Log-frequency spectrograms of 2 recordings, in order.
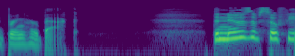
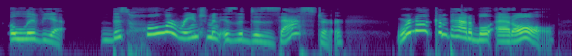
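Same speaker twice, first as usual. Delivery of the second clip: higher, louder fed-up husband; angry complaint; 5 semitones higher, 3 dB louder than usual. Acted. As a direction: snap it out, building to louder. Quarrel between swapped partners.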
